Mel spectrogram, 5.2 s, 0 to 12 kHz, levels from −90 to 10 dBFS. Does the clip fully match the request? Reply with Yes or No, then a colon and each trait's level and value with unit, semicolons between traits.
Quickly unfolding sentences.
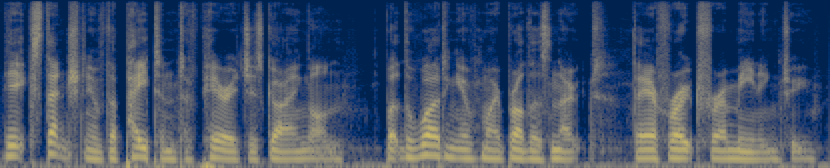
Yes: fast, 275 wpm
